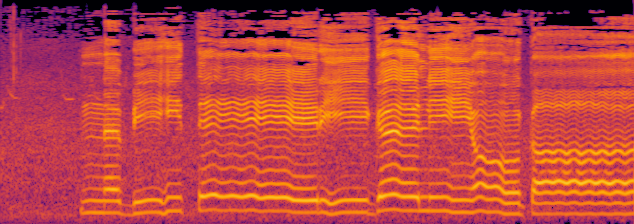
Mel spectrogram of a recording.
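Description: A solo male voice sings a naat in long, ornamented held notes with a wavering vibrato, without instruments. The singing starts about a second in, breaks briefly between phrases, and ends on a long wavering note.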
